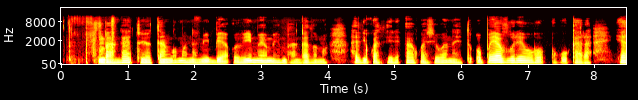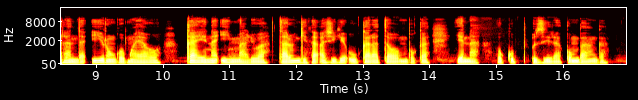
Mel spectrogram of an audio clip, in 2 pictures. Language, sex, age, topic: Oshiwambo, male, 25-35, finance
